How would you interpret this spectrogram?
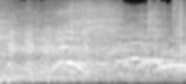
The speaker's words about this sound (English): He looks a little flabbergasted. Little encouragement from the crowd.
